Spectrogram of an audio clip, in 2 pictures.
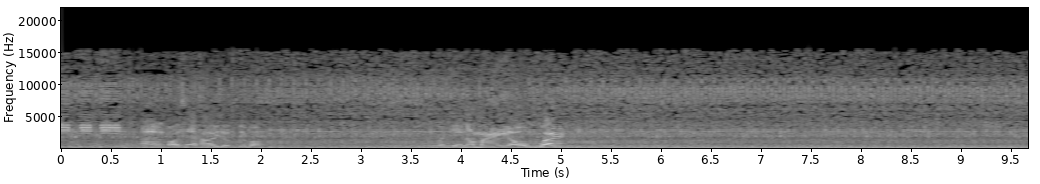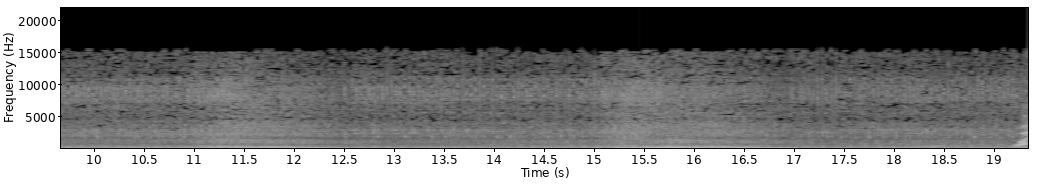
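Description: A small diesel tractor engine idles.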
